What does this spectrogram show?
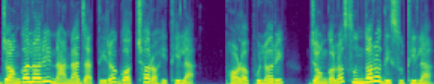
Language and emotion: Odia, neutral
